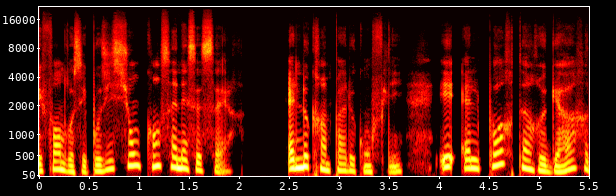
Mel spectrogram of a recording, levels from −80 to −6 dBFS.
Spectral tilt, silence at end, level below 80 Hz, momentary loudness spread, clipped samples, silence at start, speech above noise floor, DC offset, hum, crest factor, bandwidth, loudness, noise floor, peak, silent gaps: -6 dB/octave; 0 s; -54 dBFS; 12 LU; under 0.1%; 0 s; 44 dB; under 0.1%; none; 16 dB; 18.5 kHz; -20 LUFS; -63 dBFS; -4 dBFS; none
